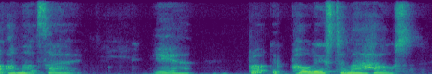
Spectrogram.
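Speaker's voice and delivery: very hushed whisper. Retelling what someone said on camera: imitating someone whispering. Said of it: "he was whispering in the phone".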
